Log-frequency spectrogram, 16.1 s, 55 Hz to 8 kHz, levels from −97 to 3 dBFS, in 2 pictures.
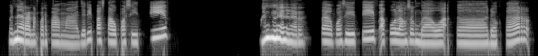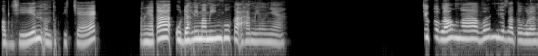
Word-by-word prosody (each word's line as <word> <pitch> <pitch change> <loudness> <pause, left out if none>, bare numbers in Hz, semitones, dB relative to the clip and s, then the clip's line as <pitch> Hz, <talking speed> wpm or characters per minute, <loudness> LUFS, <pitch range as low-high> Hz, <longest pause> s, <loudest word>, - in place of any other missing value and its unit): Bener, 230 +1 +3
anak 190 -1 -4
pertama. 180 -3 -9
Jadi 190 +7 -6
pas 220 -2 -5
tahu 195 -2 -4
positif 195 - -2 1.4
Bener, 230 -7 +6 0.2
tau 205 -3 -5
positif 205 +6 -4
aku 210 +2 -4
langsung 200 0 -5
bawa 180 0 -4
ke 180 0 -9 0.4
dokter 185 +7 -5 0.2
obgyn 185 +8 -1
untuk 190 -5 -10
dicek, 185 +6 -3 0.6
ternyata 240 +9 +6
udah 225 -2 +2
5 255 0 +6
minggu 270 +2 +4
Kak 230 -4 +1
hamilnya. 200 -3 -8 2.1
Cukup 300 -1 -2
lama, 270 +2 +4 0.2
bon 275 +5 -3 0.2
ya - - -2
1 230 -2 -5
bulan 205 0 -4
205 Hz, 110 wpm, -20 LUFS, 190-245 Hz, 2.1 s, Bener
